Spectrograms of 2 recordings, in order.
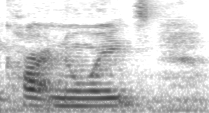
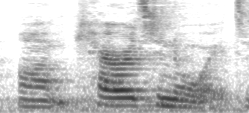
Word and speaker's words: carotenoids: of antioxidant carotenoids okay cartenoids carotenoids rather let me say it correctly are less likely to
